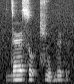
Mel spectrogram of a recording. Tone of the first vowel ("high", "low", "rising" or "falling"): high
